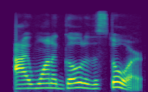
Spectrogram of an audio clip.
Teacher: the small function words like to and the become very weak and fast. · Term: connected speech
